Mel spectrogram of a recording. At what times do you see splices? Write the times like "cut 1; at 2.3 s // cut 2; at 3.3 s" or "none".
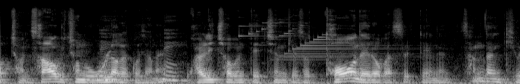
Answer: cut 1; at 1.9 s

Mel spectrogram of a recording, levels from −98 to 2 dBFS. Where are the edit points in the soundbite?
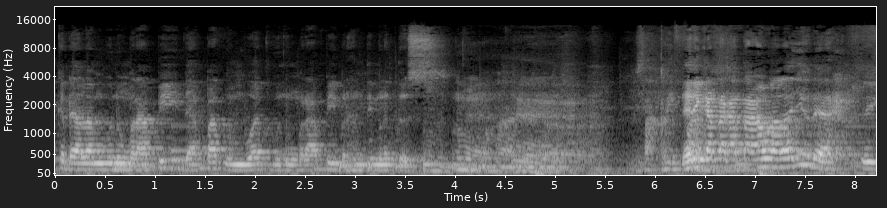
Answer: none

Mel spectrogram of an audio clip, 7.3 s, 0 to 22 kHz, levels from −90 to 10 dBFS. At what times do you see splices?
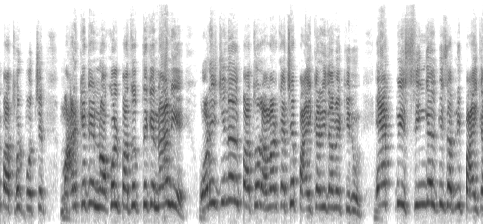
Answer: none

